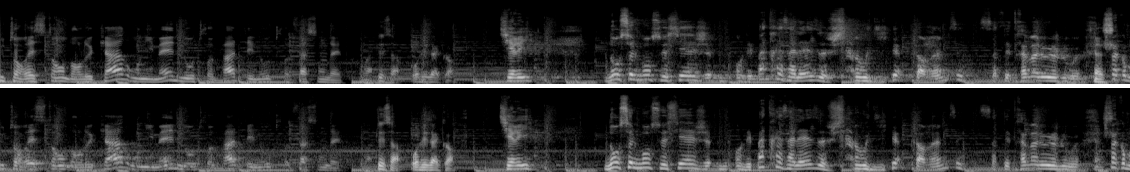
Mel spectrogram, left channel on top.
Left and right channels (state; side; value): normal; both; correlation 0.45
